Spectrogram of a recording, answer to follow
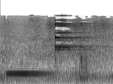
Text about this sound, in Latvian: Tādā gadījumā lūdzu zvanu.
